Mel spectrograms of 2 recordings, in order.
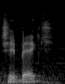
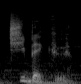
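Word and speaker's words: Xebec: encore de commentaires avec ça oui je nomme chebeek chebeek et non xbec plus j'en parle plus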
